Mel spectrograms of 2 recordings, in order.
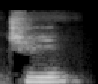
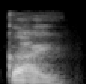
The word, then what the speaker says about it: chi: Esta aquí en México se le dice chi, pero ese está incorrecto porque se está leyendo la transliteración al inglés, pero se pronuncia como kai, como es la K.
